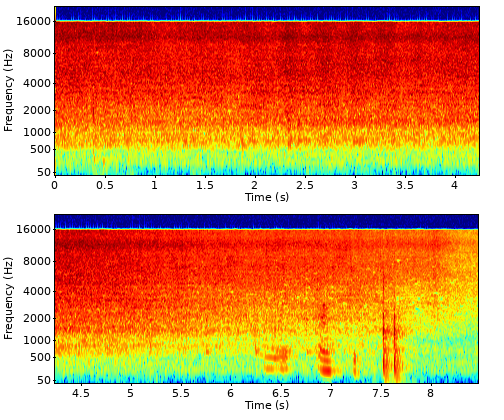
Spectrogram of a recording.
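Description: Hot desi ghee with garam masala sizzling hard as chickpeas go into the frying pan for the tadka. The pan is then tipped into the pot of chickpeas. The sizzle fades over the last couple of seconds, and there is a sharp knock near the end.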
